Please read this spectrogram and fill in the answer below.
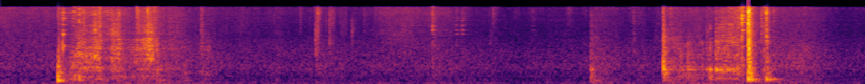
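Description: A small hand trowel scraping and scooping potting soil into a ceramic planter: two short bursts of gritty scraping with sharp clicks, about three seconds apart.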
